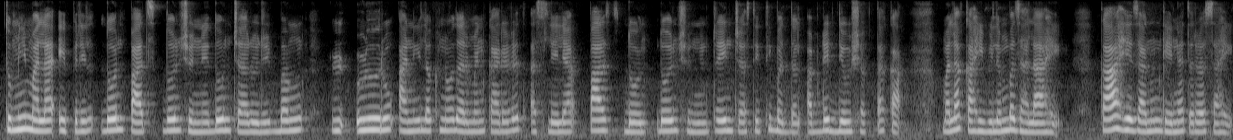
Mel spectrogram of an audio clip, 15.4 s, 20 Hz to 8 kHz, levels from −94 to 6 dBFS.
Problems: none marked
